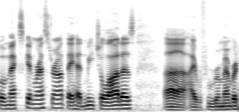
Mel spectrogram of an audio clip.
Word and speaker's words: michelada: the past two days have I been saying it wrong my whole life is it a michelada not a michelada I don't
